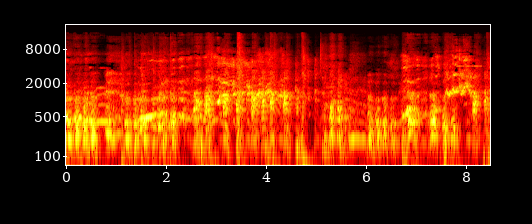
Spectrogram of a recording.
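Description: People laughing hard, a toddler's laughter among them, with a short lull about two-thirds of the way through before it picks up again.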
